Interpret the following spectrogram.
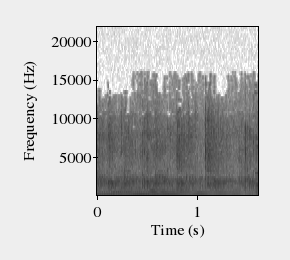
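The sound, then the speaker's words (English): A crowd claps steadily for the whole moment for people coming forward to the speaker at a prayer gathering, a dense, even patter of many hands, with a sustained low musical tone humming underneath. “Oh, clap for them as they are coming.”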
